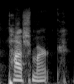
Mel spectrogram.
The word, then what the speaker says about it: Poshmark: Yeah, Poshmark.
